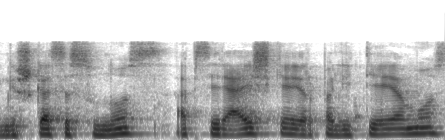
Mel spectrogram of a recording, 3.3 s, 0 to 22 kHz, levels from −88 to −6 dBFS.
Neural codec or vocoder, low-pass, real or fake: none; 7.2 kHz; real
